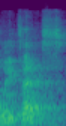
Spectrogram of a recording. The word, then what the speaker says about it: LaTeX: Anyone here know what LaTeX is? A couple? All right. But, no? It's not pronounced latex, it's LaTeX.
